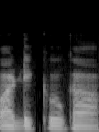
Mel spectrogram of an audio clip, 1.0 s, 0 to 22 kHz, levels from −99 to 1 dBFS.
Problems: low volume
